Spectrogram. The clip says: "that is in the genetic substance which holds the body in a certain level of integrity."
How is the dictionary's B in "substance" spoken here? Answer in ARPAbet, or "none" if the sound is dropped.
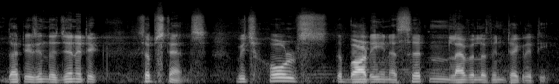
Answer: B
